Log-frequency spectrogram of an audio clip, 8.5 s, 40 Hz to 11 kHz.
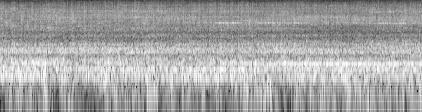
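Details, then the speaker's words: Old Burg pedal go-kart converted to electric, 36V 500W car alternator as brushless motor, 36V 18Ah lead-gel batteries, chain refitted: constant rattly whirring from chain and sprockets at steady riding speed; noisy chain drive. "la vache la transmission n'est pas terrible et ça fait beaucoup de bruit"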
